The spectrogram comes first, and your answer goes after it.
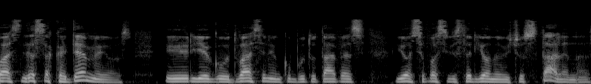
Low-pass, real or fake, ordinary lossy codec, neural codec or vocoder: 10.8 kHz; fake; MP3, 32 kbps; vocoder, 24 kHz, 100 mel bands, Vocos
